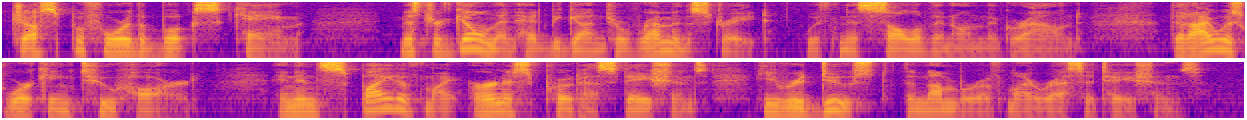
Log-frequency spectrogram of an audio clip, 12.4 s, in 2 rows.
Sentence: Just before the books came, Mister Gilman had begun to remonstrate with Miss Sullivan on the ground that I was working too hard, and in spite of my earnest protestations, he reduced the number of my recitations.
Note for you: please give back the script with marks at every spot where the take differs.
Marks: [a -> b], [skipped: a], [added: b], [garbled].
Just before the books came, Mister Gilman had begun to remonstrate with Miss Sullivan on the ground that I was working too hard, and in spite of my earnest protestations, he reduced the number of my recitations.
